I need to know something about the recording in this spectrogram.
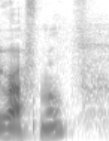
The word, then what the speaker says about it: Rathmell: We've got someone who I've met here in Chiang Mai, Rathmell. Sorry, I should have asked. Is that how you pronounce it? Yep, perfect. Rathmell.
